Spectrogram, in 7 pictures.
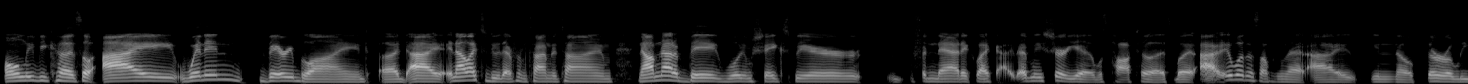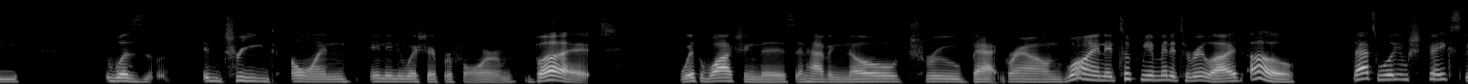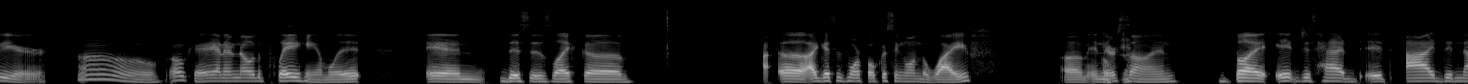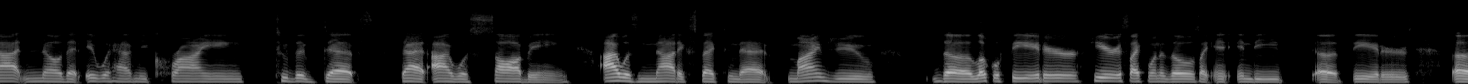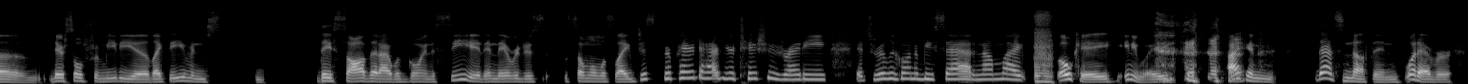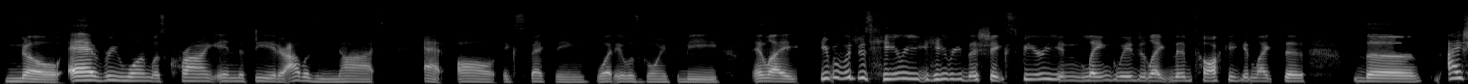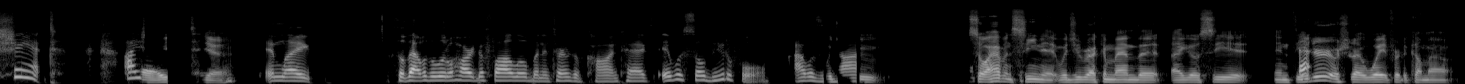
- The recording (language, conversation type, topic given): English, unstructured, What was the last movie that genuinely surprised you, and how did it make you feel?
- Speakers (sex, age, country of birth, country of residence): female, 35-39, United States, United States; male, 25-29, United States, United States
- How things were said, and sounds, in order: drawn out: "Oh"; tsk; other noise; laugh; put-on voice: "I shan't, I sh t And like"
